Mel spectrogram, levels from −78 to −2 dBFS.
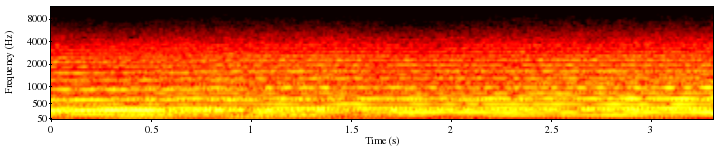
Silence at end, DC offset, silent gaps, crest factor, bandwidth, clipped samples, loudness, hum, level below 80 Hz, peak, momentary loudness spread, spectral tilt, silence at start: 0 s; under 0.1%; none; 12 dB; 8 kHz; under 0.1%; -18 LUFS; 60 Hz at -40 dBFS; -46 dBFS; -6 dBFS; 3 LU; -7 dB/octave; 0 s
